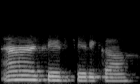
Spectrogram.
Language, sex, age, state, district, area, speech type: Tamil, female, 18-30, Tamil Nadu, Nagapattinam, rural, conversation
